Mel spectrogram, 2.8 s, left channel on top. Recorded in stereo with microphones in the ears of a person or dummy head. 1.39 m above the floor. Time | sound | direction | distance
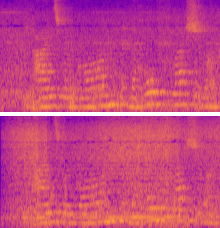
0.3 | a woman speaking | 40° right (ahead or behind) | 3.5 m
